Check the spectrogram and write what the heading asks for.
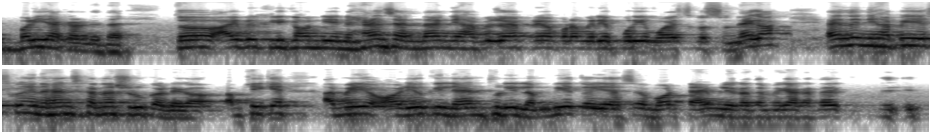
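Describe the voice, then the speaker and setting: A man's voice: sits high, a little mellow, muffled recording, a little hiss or hum. A man teaching audio editing in a casual screen-recorded tutorial, chatty and repetitive. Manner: chatty, repeats "thik hai" and "bhai".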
